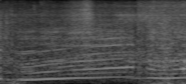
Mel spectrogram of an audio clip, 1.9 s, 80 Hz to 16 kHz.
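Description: A Lamborghini engine in Need for Speed 2015, holding a steady high whine that climbs slowly as the car accelerates, loud and close, with a touch of rumble at the start and end.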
